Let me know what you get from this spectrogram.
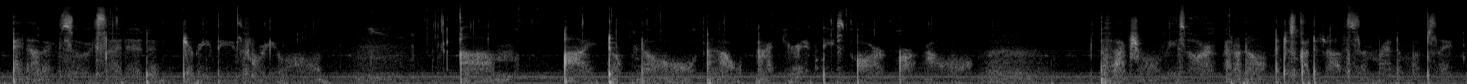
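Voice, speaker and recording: Very slow whispering from a woman, big swings in loudness, long, frequent pauses, and noticeable background noise. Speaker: ASMR creator. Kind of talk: ASMR fact reading. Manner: whispered.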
